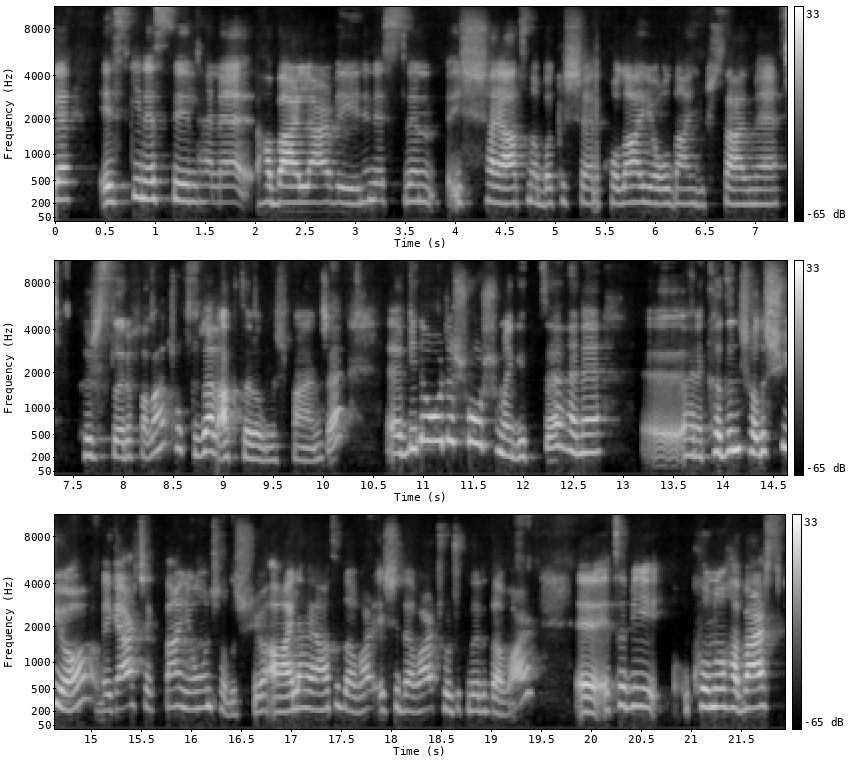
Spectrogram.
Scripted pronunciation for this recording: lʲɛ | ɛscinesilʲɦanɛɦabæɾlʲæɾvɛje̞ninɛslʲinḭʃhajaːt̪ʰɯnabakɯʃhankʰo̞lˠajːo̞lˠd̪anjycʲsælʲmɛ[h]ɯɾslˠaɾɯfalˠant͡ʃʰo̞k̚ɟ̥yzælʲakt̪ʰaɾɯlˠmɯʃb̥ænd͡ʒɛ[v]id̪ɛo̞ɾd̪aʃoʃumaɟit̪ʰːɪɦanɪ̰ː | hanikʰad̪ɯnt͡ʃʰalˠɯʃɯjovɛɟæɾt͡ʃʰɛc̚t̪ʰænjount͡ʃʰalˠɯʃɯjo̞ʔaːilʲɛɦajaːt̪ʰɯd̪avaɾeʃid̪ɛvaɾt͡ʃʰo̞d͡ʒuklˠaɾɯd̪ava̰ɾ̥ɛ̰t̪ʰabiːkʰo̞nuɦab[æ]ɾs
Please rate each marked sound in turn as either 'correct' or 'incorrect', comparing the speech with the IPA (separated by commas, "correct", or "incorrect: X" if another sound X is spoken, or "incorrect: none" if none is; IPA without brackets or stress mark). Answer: correct, incorrect: b, correct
